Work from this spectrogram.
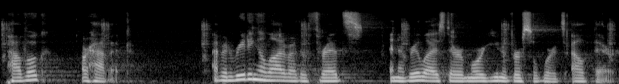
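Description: An actor voicing an earnest internet forum poster, explaining in a casual, questioning way with a husky creak. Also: mid-range voice, steady tone, fairly quick, darkish tone, natural voice. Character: earnest online forum poster theorizing about a demon. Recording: long cavernous reverb.

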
